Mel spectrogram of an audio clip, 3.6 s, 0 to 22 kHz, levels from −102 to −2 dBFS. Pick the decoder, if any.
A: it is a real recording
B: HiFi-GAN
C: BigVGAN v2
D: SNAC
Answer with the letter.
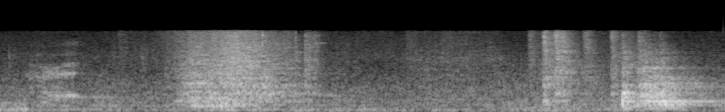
A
